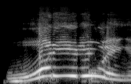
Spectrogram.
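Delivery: high, loud, drawn-out disbelief; retold exasperation. Husband on mushrooms questioning his wife, loud high exasperation. Retold alarm at wife's behavior.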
